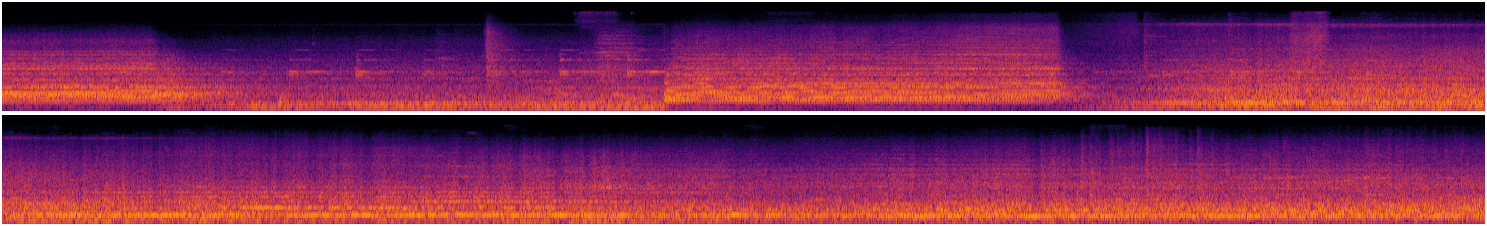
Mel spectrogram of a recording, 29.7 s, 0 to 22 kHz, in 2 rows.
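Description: Union Pacific EMD SD70ACE diesel locomotive's air horn sounds for the grade crossing: a short blast that ends about two seconds in, then a longer blast of about four seconds. The locomotives then pass close by with their diesel engines running loudly, followed by covered hopper cars rolling past with a steady clickety-clack of wheels.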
